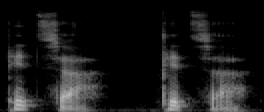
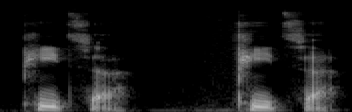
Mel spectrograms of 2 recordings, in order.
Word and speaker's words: pizza: say pizza that's right we don't say pizza pizza the word is pizza pizza the first vowel is a long e like green beans P Pizza we don't use the short sound I like milk it's not pizza it's P Pizza the second syllable is not stressed it's pronounced with a relaxed uh Pizza piz use a relax uh like cup and up it's not pizza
